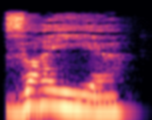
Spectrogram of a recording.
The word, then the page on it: zaire: British English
